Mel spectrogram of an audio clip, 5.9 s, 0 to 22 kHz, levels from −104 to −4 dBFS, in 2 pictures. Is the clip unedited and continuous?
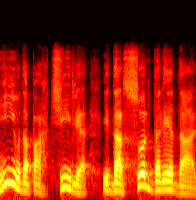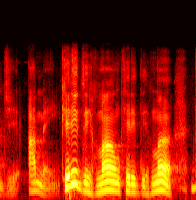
no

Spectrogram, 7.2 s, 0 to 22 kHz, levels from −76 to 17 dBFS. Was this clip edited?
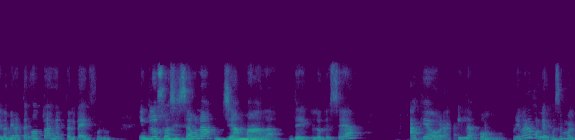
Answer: no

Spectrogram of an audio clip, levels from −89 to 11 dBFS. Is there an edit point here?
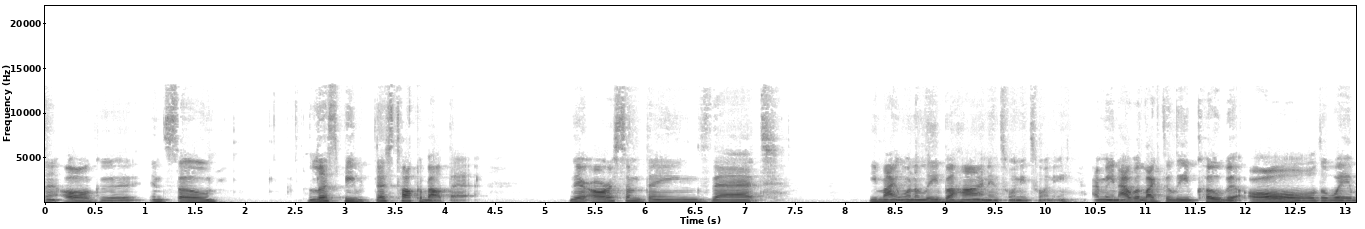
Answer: no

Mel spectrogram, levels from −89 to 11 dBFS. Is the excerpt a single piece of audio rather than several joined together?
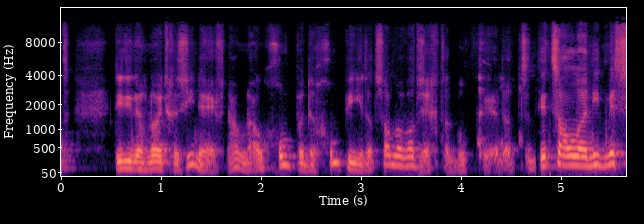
no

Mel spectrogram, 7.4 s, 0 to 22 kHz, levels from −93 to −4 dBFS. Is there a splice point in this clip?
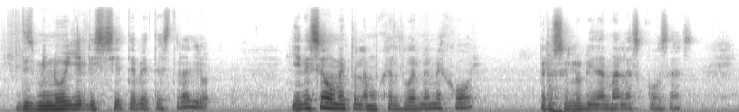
no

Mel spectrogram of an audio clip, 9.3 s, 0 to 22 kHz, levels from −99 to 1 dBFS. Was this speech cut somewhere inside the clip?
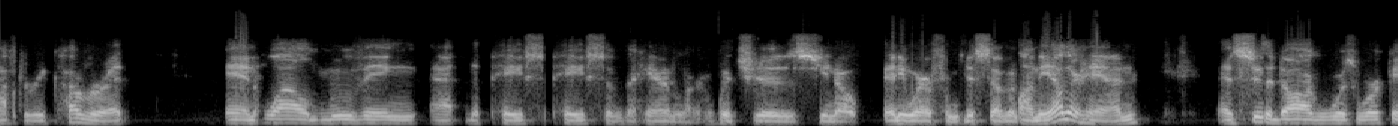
yes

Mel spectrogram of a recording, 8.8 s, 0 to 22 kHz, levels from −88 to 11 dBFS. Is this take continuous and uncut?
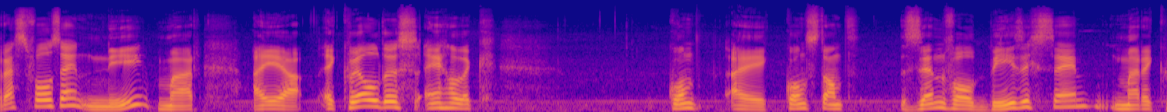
yes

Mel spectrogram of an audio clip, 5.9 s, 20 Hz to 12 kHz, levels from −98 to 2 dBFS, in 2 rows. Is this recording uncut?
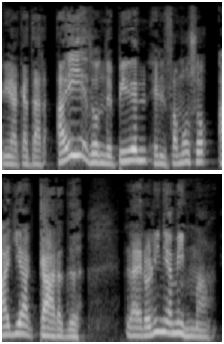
yes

